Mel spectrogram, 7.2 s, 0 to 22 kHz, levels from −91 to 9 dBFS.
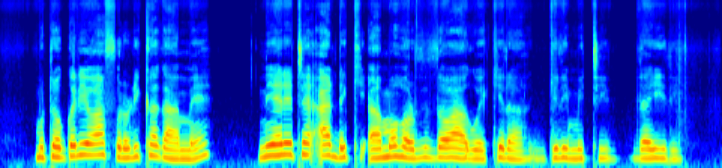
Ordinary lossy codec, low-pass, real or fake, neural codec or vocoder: none; none; fake; vocoder, 44.1 kHz, 128 mel bands, Pupu-Vocoder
